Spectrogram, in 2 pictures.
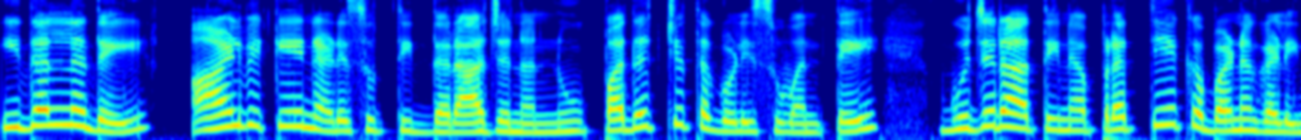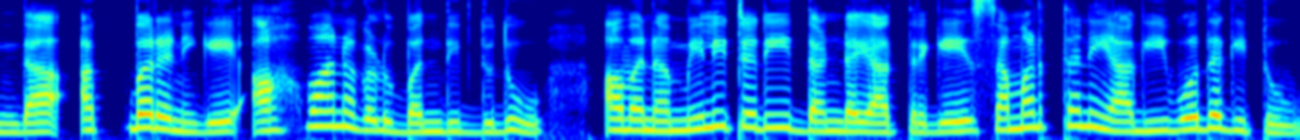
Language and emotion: Kannada, neutral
